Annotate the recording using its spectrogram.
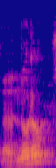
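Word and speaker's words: Knuru: a venture capital fund called Nuru, spelled with a K, K-N-U-R-U, Dubai-based, and 80% is still held by my family.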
